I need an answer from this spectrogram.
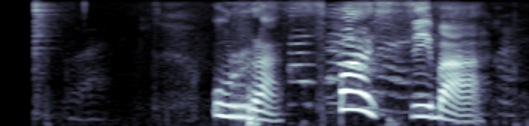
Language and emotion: Russian, positive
